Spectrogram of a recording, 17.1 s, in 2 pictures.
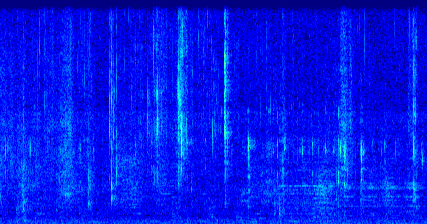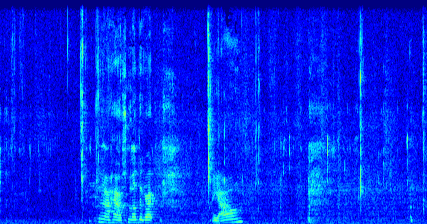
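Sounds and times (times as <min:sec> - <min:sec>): faint low hum: 0:00.0 - 0:17.0
chewing with wet mouth clicks: 0:01.6 - 0:07.4, 0:08.2 - 0:10.4, 0:12.7 - 0:17.0.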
